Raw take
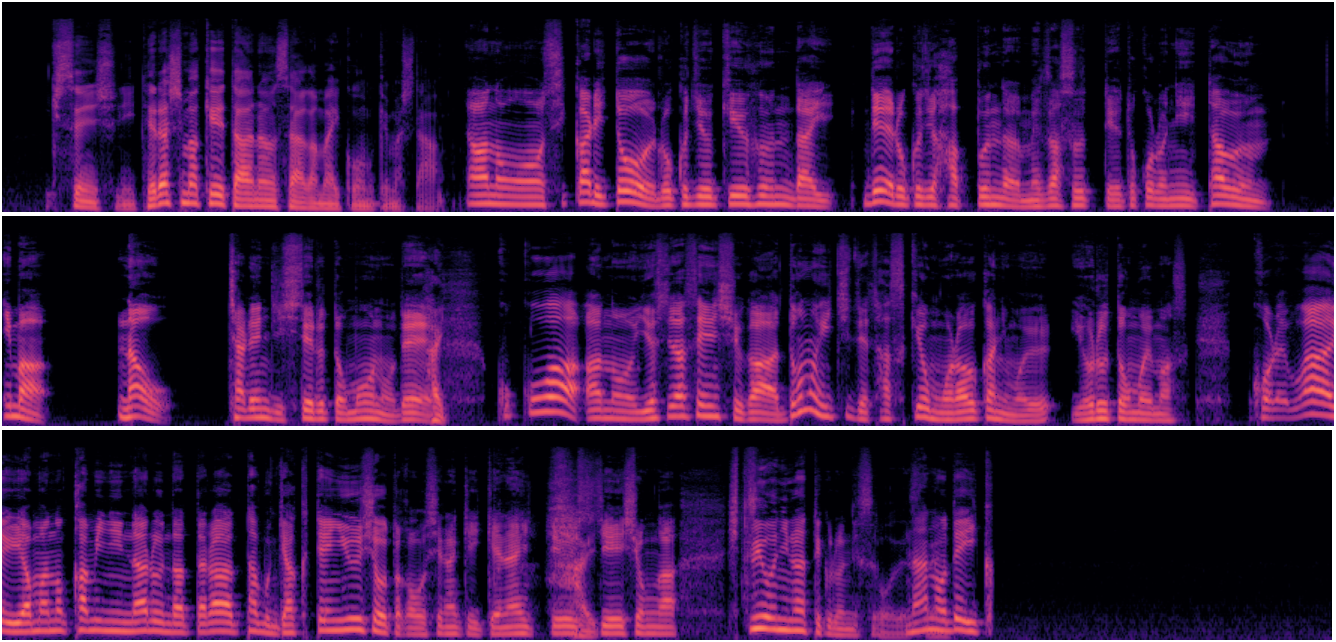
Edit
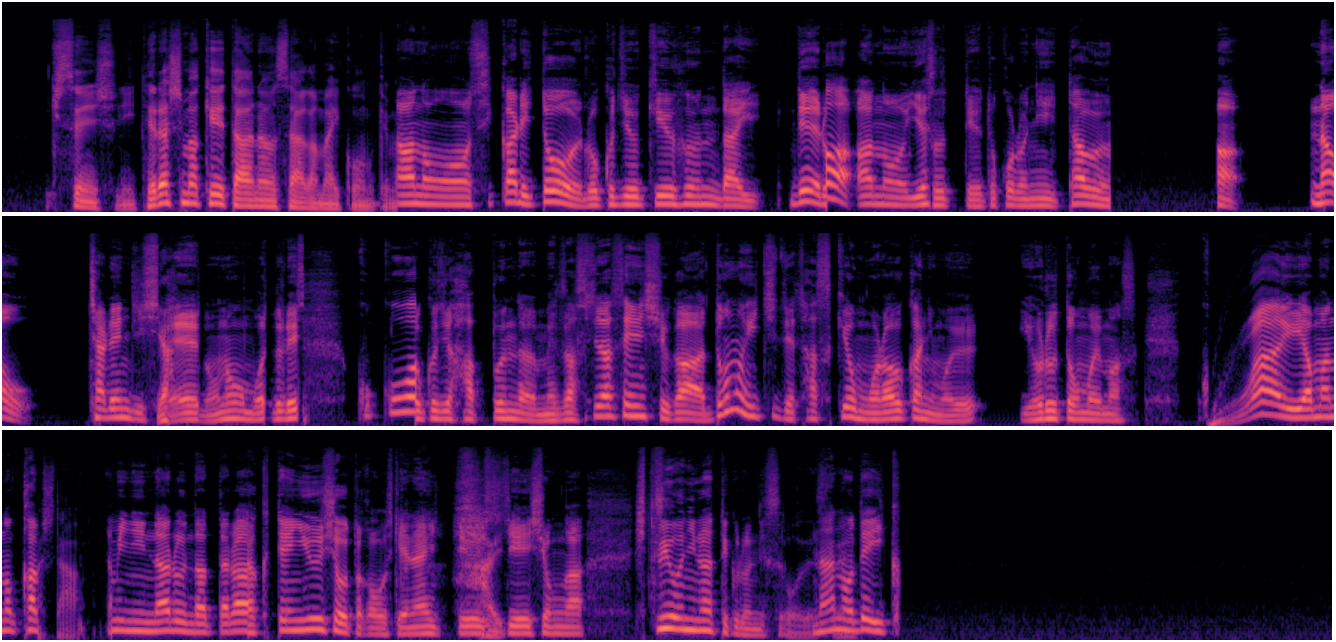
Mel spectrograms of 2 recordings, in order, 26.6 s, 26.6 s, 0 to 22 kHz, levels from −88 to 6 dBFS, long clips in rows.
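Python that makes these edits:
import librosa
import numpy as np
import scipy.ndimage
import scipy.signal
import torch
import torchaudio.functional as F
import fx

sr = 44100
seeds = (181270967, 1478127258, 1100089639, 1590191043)

y = fx.edit(x, sr, fx.move(start_s=2.63, length_s=0.49, to_s=18.33),
    fx.swap(start_s=5.98, length_s=1.13, other_s=12.56, other_length_s=0.69),
    fx.room_tone_fill(start_s=8.31, length_s=0.72),
    fx.reverse_span(start_s=10.84, length_s=0.97),
    fx.stutter(start_s=15.97, slice_s=0.03, count=6),
    fx.tape_start(start_s=17.25, length_s=0.36),
    fx.cut(start_s=19.24, length_s=0.41),
    fx.cut(start_s=20.61, length_s=0.36), tone=tone)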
